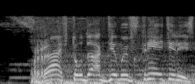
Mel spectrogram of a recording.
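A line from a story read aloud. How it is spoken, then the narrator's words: Shouting. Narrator (Russian): прокричал разведчик Яфиан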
